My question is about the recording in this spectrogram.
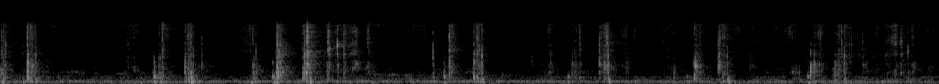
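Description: A tarot deck being shuffled by hand: irregular papery snaps and flicks of the cards, over a steady low hum.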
